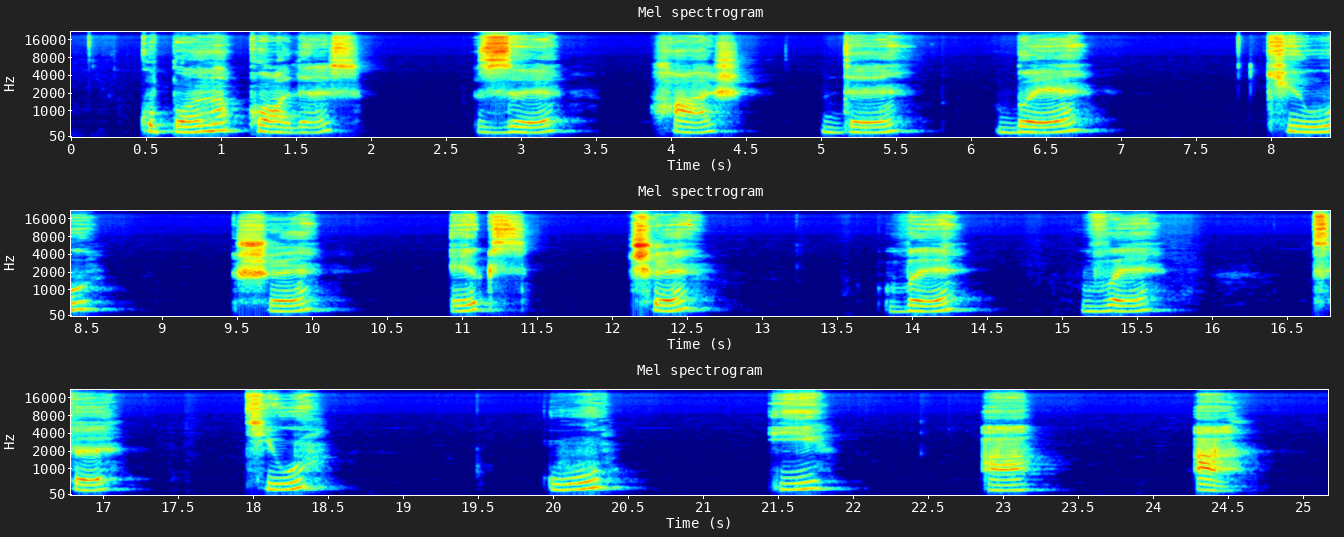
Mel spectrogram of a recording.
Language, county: Lithuanian, Vilnius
